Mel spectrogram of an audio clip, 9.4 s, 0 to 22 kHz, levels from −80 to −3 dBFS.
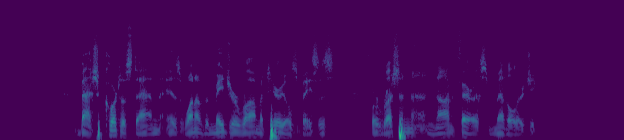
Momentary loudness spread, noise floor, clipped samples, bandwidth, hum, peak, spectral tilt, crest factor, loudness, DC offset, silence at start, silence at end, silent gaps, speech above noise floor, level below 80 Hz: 15 LU; under -90 dBFS; under 0.1%; 14 kHz; none; -26 dBFS; -5.5 dB/octave; 28 dB; -52 LUFS; under 0.1%; 1.15 s; 1.35 s; none; over 39 dB; -62 dBFS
